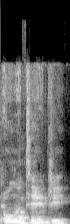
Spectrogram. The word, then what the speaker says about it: Olentangy: I don't know if I can pronounce it correctly off the bat. Olentangy? Is that right? Olentangy, yeah.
